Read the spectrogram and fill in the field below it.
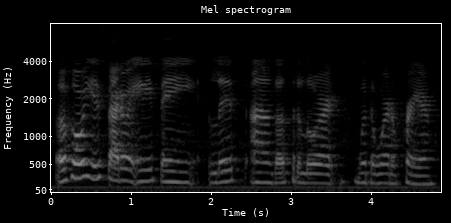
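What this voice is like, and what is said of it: Strong South Georgia accent. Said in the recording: “Sorry if you hear my South Georgia accent. ... Today is coming out heavy and strong.”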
